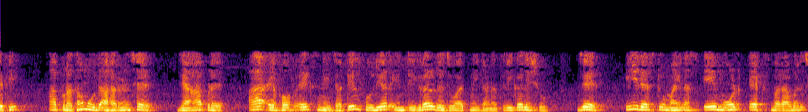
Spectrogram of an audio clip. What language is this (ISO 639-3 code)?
guj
